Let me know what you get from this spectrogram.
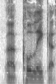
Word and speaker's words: Kolejka: So, what's it called? Kolachi? – Kolejka. So it's Kolejka.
